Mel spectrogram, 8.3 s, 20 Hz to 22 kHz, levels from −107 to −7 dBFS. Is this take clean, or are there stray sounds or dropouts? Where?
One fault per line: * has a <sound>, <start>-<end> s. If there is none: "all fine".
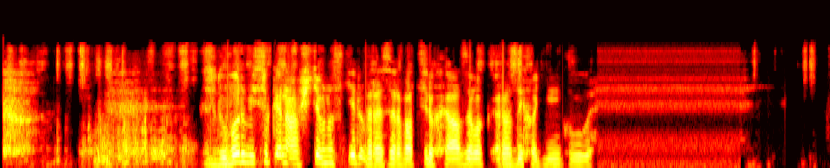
all fine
